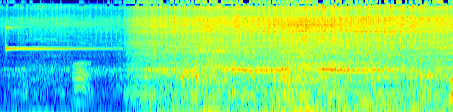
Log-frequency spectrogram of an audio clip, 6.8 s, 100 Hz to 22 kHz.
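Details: Volkswagen EA111 1.0/1.6 engine (Saveiro, Fox, Gol etc.), heard loudest near the intake manifold: deep knock about three times a second under idle, steady with speed; worn main bearing, linked to the elastic auxiliary belt loading the crankshaft nose; check by removing the belt.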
